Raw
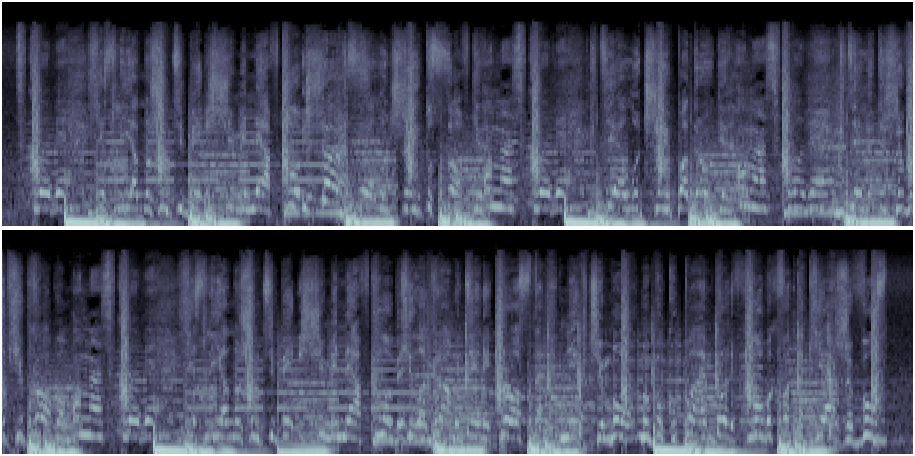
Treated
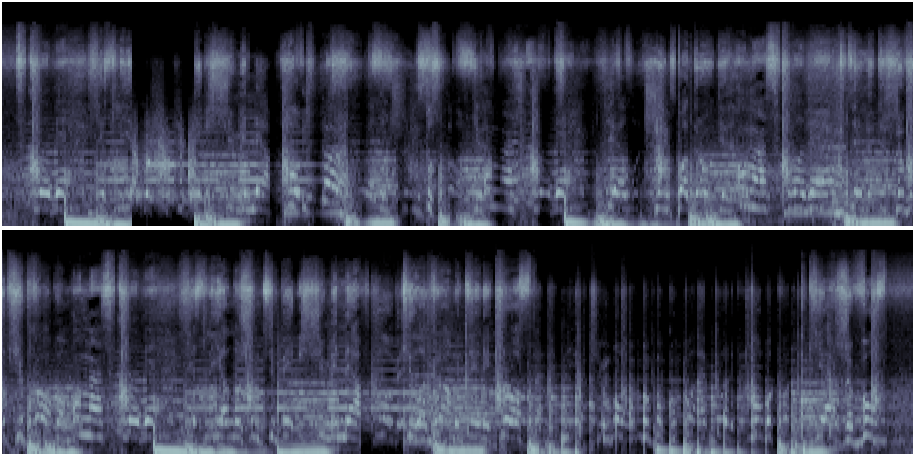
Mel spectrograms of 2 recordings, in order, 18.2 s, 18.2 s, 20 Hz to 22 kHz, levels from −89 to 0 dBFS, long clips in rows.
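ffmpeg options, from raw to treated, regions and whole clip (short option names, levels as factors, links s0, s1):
-filter_complex "[0:a]asettb=1/sr,asplit=3[s0][s1][s2];[s0]atrim=end=1.294[s3];[s1]atrim=start=1.29:end=1.93,asetpts=PTS-STARTPTS,afade=t=in:d=0.004:c=qsin,afade=t=out:st=0.636:d=0.004:c=qsin,aeval=exprs='0.0422*(abs(mod(val(0)/0.0422+3,4)-2)-1)':c=same,highpass=f=420:w=0.5412,highpass=f=420:w=1.3066,equalizer=f=460:t=q:w=4:g=3,equalizer=f=660:t=q:w=4:g=-8,equalizer=f=1200:t=q:w=4:g=5,equalizer=f=1800:t=q:w=4:g=6,lowpass=f=2500:w=0.5412,lowpass=f=2500:w=1.3066[s4];[s2]atrim=start=1.926[s5];[s3][s4]acrossfade=d=0.004:c1=hsin:c2=qsin[s6];[s6][s5]acrossfade=d=0.004:c1=qsin:c2=hsin,asettb=1/sr,asplit=3[s7][s8][s9];[s7]atrim=end=2.484[s10];[s8]atrim=start=2.48:end=6.74,asetpts=PTS-STARTPTS,afade=t=in:d=0.004:c=qsin,afade=t=out:st=4.256:d=0.004:c=qsin,acrossover=split=5400[s11][s12];[s12]adelay=250[s13];[s11][s13]amix=inputs=2:normalize=0,atrim=end_sample=187866,tremolo=f=2.2:d=0.96[s14];[s9]atrim=start=6.736[s15];[s10][s14]acrossfade=d=0.004:c1=hsin:c2=qsin[s16];[s16][s15]acrossfade=d=0.004:c1=qsin:c2=hsin,asettb=1/sr,asplit=3[s17][s18][s19];[s17]atrim=end=12.694[s20];[s18]atrim=start=12.69:end=13.13,asetpts=PTS-STARTPTS,afade=t=in:d=0.004:c=qsin,afade=t=out:st=0.436:d=0.004:c=qsin,highpass=630,lowpass=6400,acrusher=bits=7:mode=log:mix=0:aa=0.000001,acompressor=threshold=0.00794:ratio=4:attack=3.2:release=140:knee=1:detection=peak[s21];[s19]atrim=start=13.126[s22];[s20][s21]acrossfade=d=0.004:c1=hsin:c2=qsin[s23];[s23][s22]acrossfade=d=0.004:c1=qsin:c2=hsin,asettb=1/sr,asplit=3[s24][s25][s26];[s24]atrim=end=14.444[s27];[s25]atrim=start=14.44:end=17.11,asetpts=PTS-STARTPTS,afade=t=in:d=0.004:c=qsin,afade=t=out:st=2.666:d=0.004:c=qsin,adynamicsmooth=sensitivity=3:basefreq=1800,aeval=exprs='val(0)*pow(10,-25*if(lt(mod(7.4*n/s,1),2*abs(7.4)/1000),1-mod(7.4*n/s,1)/(2*abs(7.4)/1000),(mod(7.4*n/s,1)-2*abs(7.4)/1000)/(1-2*abs(7.4)/1000))/20)':c=same[s28];[s26]atrim=start=17.106[s29];[s27][s28]acrossfade=d=0.004:c1=hsin:c2=qsin[s30];[s30][s29]acrossfade=d=0.004:c1=qsin:c2=hsin,equalizer=f=250:t=o:w=1:g=-6,equalizer=f=500:t=o:w=1:g=6,equalizer=f=1000:t=o:w=1:g=9,equalizer=f=2000:t=o:w=1:g=-7,equalizer=f=4000:t=o:w=1:g=-5,equalizer=f=8000:t=o:w=1:g=10,acompressor=threshold=0.0355:ratio=6,equalizer=f=8100:w=3.1:g=11.5"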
